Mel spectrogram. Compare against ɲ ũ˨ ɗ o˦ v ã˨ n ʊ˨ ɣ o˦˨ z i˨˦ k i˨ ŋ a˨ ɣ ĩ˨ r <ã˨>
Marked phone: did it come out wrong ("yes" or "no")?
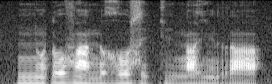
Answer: yes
